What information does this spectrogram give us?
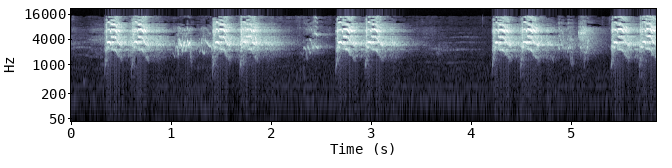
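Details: Budgerigars produce separate bursts of scratchy, warbling chatter roughly every second, with near-silent gaps between.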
